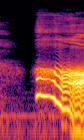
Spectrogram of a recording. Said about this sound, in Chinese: 他打了个哈欠，懒洋洋的坐了起来，慢吞吞的穿上了衣服。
